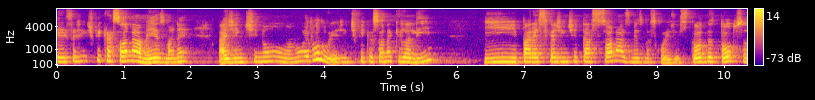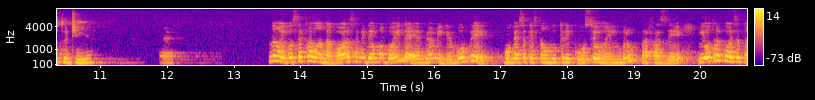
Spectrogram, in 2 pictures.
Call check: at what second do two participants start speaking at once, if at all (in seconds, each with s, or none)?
none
